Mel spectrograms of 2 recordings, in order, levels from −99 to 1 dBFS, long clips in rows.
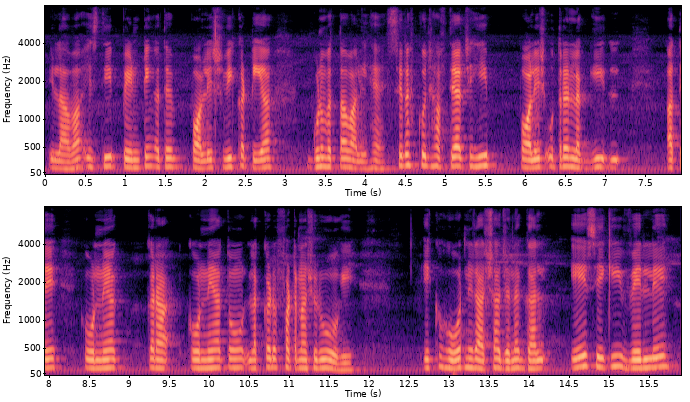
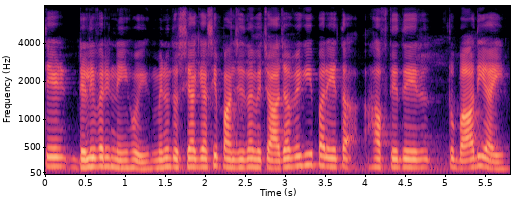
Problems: constant background noise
